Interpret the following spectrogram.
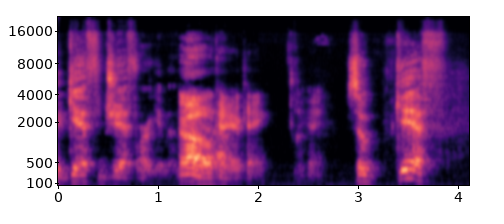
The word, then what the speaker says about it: GIF: So GIF is pronounced with a soft G, as in GIF, as told by the creator Steve Wilhite.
